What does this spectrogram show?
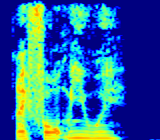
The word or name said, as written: reformivrig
